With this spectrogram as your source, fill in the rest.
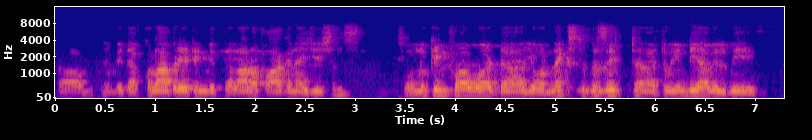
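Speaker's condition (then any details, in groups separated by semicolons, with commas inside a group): No condition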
